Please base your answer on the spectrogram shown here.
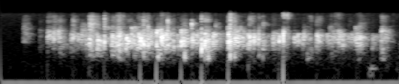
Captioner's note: applause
